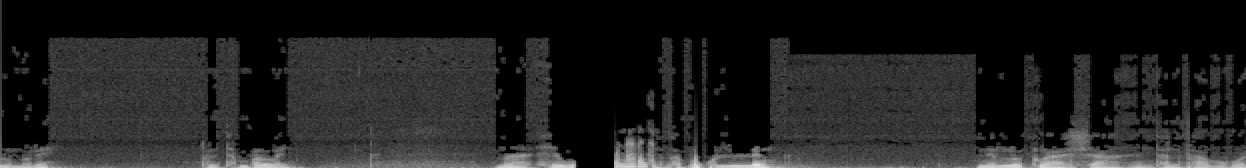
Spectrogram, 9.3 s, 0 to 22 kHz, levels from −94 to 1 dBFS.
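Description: Speech, with three faults from 4.3 s on. At 4.31 s the sound cuts out mid-flow and stays silent until 4.62 s, a gap of about 0.31 s. This is a playback stall. The likely cause is a player that ran short of buffered data or had its audio thread blocked. From 4.62 s to 4.92 s the speech rushes at double speed, and its pitch jumps by nearly an octave. This is catch-up at higher speed. The player resamples its backlog to recover the time lost in the stall. Because resampling ties pitch to speed, the voice turns shrill and chipmunk-like. It then snaps back to normal rate and pitch at 4.92 s. At 5.92 s the tone changes abruptly with no gap, and it stays degraded to the end. The treble loses its natural air, and what remains up high has a synthetic, hissy sheen. Swirly codec artefacts also become audible. This is an adaptive stream at a lower bitrate. The sound fits a switch from AAC-LC at about 96 kbit/s to HE-AAC near 20 kbit/s, after a slowdown in the connection. 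At that low rate the upper band is rebuilt by spectral band replication rather than carried directly, which explains the artificial treble.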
